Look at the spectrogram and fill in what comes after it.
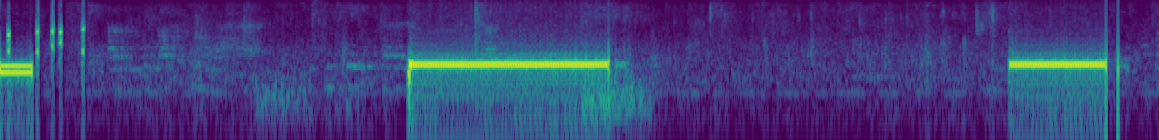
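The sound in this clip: Telephone tones during a call transfer: a few short beeps at the start, then two long, steady tones separated by a quieter stretch of faint background noise.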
